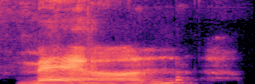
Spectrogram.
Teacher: when I'm saying the vowel in man, my mouth is more open.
